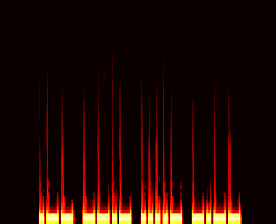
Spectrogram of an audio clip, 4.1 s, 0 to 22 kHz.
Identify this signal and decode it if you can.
Morse code, heard as a keyed tone, about 22 wpm, 700 Hz. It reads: WQ4Y
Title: USA Call Signs - 4 Characters - 3x Character Spacing - 22wpm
